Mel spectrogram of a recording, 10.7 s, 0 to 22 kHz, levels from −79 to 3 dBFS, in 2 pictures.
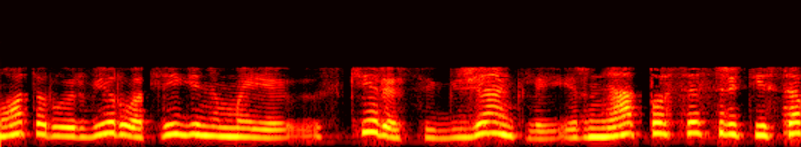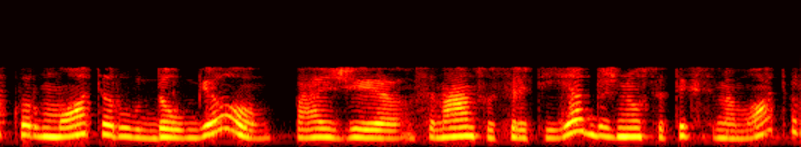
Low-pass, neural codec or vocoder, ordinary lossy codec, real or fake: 7.2 kHz; none; AAC, 16 kbps; real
